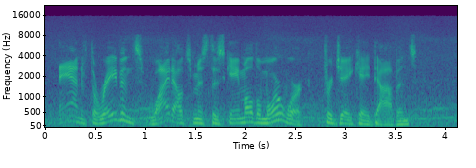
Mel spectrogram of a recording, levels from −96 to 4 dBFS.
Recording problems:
high frequencies cut off; noticeable; nothing above 8 kHz
hiss; noticeable; throughout; 10 dB below the speech

